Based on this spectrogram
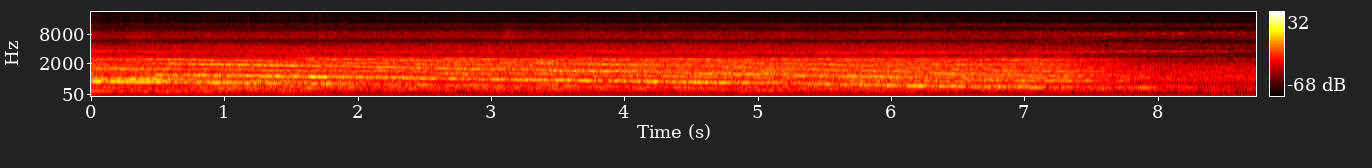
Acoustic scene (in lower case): subway station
